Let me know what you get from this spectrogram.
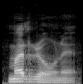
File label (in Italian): "marrone", crespinese, vocabolario dialettale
